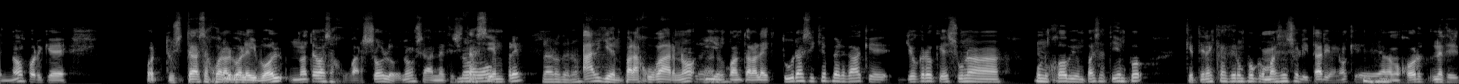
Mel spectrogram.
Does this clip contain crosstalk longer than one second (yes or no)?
no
